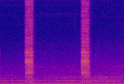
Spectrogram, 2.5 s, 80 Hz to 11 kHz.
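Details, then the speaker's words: 2005–2006 Ford Expedition door lock operated by key: two brief harsh buzzes with no lock clunk, door not unlocking or locking; failed power door lock actuator, to be replaced. "no but you hear that buzzing it should it should go up and down and it's not it's not unlocking and loocking"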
